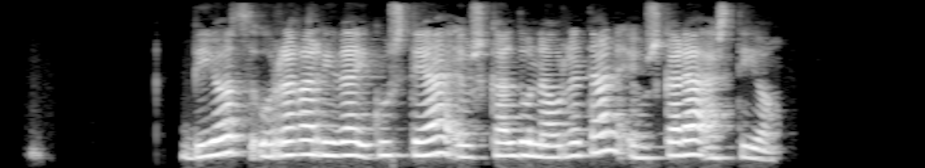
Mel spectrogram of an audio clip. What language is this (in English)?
Basque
